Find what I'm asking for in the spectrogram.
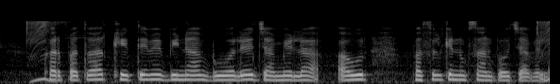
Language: Bhojpuri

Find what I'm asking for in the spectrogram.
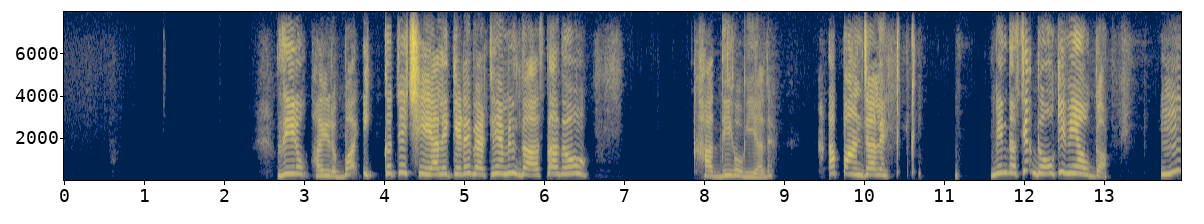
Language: Punjabi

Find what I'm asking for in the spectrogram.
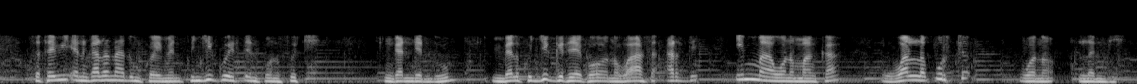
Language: Fula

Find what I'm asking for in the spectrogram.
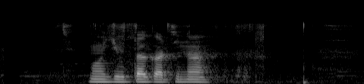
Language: Nepali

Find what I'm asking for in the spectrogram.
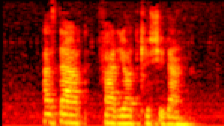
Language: Persian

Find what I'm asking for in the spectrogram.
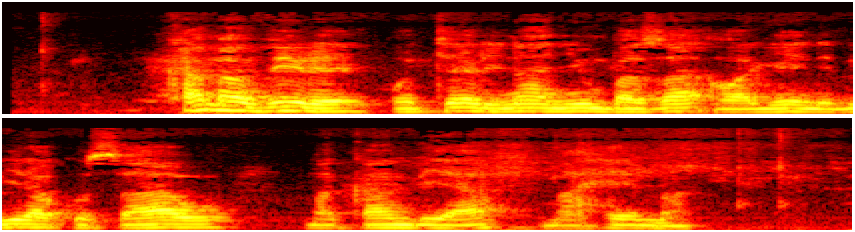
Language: Swahili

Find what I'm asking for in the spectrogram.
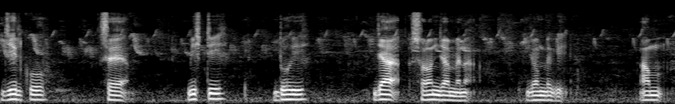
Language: Santali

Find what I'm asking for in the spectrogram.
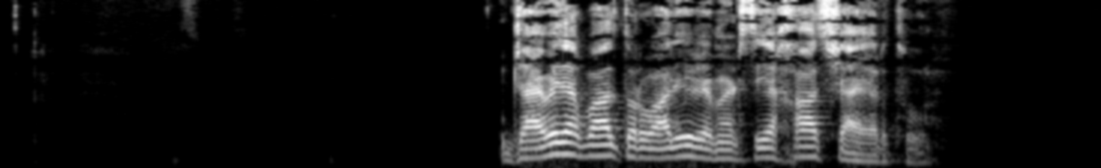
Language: Torwali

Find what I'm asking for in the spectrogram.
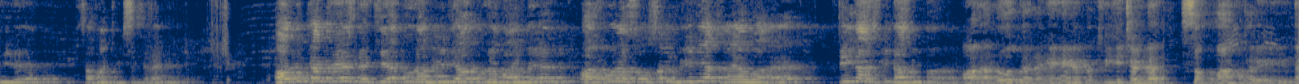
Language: Turkish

